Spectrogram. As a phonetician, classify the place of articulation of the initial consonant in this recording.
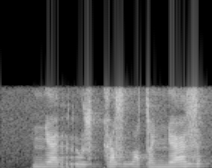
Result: palatal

